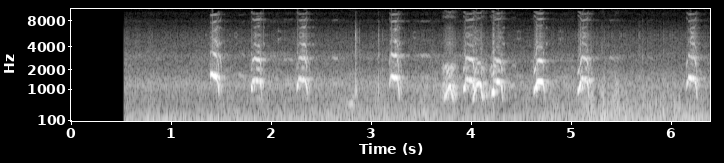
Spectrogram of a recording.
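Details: Border Collie named Dante at disc dog training, practising the back vault: sharp, high barks burst out in an uneven series of about a dozen after a silent start, some doubled in quick pairs.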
